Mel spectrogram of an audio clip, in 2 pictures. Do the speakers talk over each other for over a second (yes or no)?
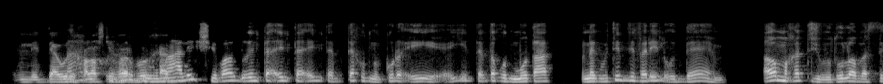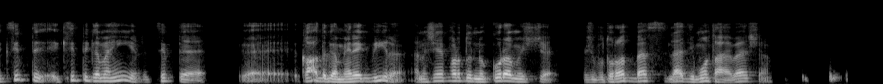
yes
